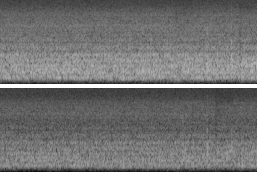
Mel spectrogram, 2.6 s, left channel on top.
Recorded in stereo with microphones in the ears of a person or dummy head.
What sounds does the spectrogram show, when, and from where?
Only background noise.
